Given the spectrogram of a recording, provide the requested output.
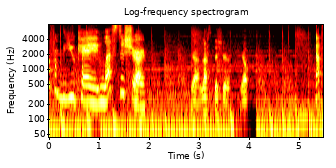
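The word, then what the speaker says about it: Leicester: Yeah, Lester. Yep. That's spelled like L E I S S T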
